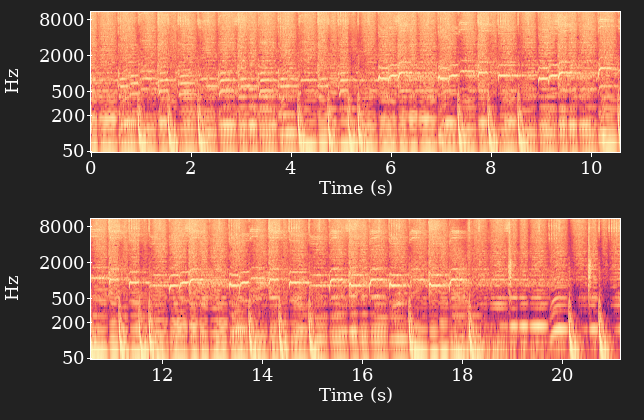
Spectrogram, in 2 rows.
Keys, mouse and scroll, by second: 0.2 Return, 0.9-2.2 drag, 2.7 ctrl+t, 3.7-4.6 drag, 11.4-15.2 alt+drag, 19.0 ctrl+t, 20.3-21.1 drag.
